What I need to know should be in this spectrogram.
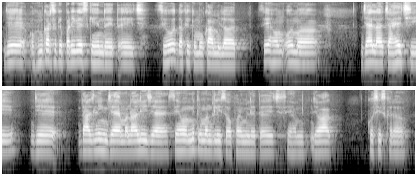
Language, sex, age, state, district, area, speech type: Maithili, male, 18-30, Bihar, Saharsa, urban, spontaneous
